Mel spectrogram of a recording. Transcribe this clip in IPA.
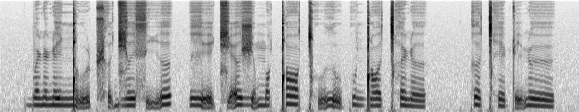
b ʌ ɳ ə ɳ e ŋ͡ǃ ṵ ʈ͡ʂʰ ə̰ d͡ʑ ə ɪ̯ s ḭ ə̯ | ɣ ḛ t͡ɕ ɛ̰ ə̯ ʒ ə̰ m ɔ ǃ ɔ ǀʰ ṵ ð ṵ kʷ ʌ ŋ͡ǃ ɔ ə̯ ǀʰ ə ɳ ə | k ə ǀʰ e ʈ ḭ ɳ ø

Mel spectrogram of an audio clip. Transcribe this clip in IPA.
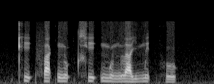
kʰ i˦˥ ʔ f a˦˥ k̚ n u˦˥ ʔ t͡ɕʰ i˥˩ ʔ m u˧ n l a˦˥ j m i˥˩ t̚ h u˨˩ k̚

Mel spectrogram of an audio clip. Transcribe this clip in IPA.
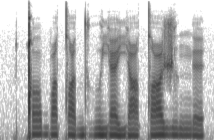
ǃ ɔ b ʌ tˤ o dʱ u j æ j æ tˤ o ʒ ɯ ŋ ɛ

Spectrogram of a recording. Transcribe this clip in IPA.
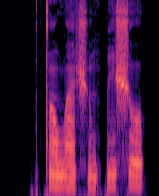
t ɔ̃˧ w ã˨ ʃ ũ˨ k͡p i˨˦ ʃ o˧

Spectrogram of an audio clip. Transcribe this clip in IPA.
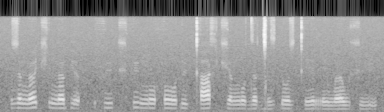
z œ ŋ œ t͡ʃʰ ɪ ŋ œ pʲ ə | f y t͡ʃ h y ŋ o h o ɗ y kʰ a x t͡ʃ œ ŋ o d ə ɡ͡ǀ ɪ z ɗ ʊ z kʰ ɪ r ɪ w œ w ʃ y

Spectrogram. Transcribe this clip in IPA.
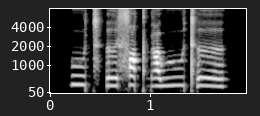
u t͡sʼ əː s ə tˤ ɡ ə w uː tʼ əː

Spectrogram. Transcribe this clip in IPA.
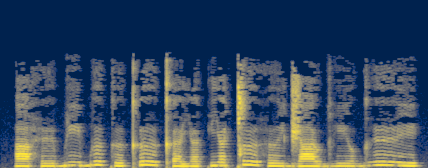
a˨ h ɨː˨ b iː˥˧ b ɯ˥˧ k ɯ˨ kʼ ɯː˥˧ kʼ əː˨ j əː˨ k j ə˥˧ ǀ ɯː˥˧ h ɯː˨ i̯ d͡ʒ aː˨ u̯ ɡʱ iː˨ u̯ ɡʱ ɨː˥˧ i̯

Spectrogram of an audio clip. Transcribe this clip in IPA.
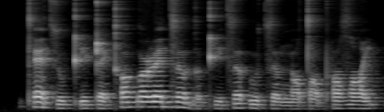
tʼ ɛ˦˨ t͡s u˨ kʼ i˨ ʈ ɛ˨ kʰ ɔ˦ ɡ ɔ˦ ɭ ɛ˦ d͡z ɤ˦˨ ɡ ɤ˨ kʰ i˨ t͡s ɤ˦ ʔ u˨ t͡s ɤ˨ ŋ ɔ˨ tˤ ɛ˨ pʰ ɤ˦ zˤ i˦

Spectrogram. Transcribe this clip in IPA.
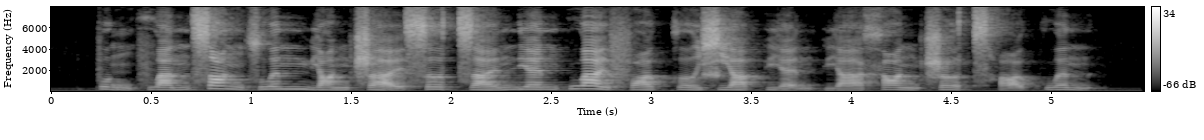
p ɤ̰˨˩ ŋ f w a˨˦ n s ɑ˥˨ ŋ s w ə˦ n m j ɑ˨˦ ŋ ʂ a̰˨˩ ɪ̯ s ɤ˦ t͡s a˨˦ ɪ̯ n̪ j ɛ˦ n p w a˥˨ ɪ̯ f ɑ˨˦ ʊ̯ k ɤ˨˦ ɕ j ä˨˦ p j ɛ̰˨˩ n p j ä˨˦ x ɑ˥˨ ŋ ʂ ɤ˥˨ t͡sʰ ɑ̰˨˩ ʊ̯ k w ə˥˨ n

